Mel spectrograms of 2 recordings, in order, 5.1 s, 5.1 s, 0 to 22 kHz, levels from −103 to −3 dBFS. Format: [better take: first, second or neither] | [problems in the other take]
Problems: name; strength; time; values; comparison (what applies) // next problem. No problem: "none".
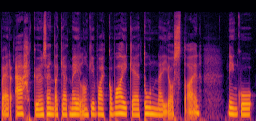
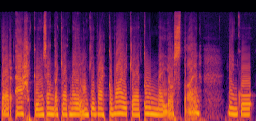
first | distortion; heavy; 5 dB below the speech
